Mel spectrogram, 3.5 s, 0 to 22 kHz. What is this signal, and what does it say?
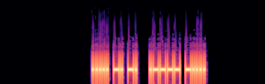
Morse code, heard as a keyed tone, about 50 wpm, 700 Hz. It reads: 5NN 16
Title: CQ WW DX Contest Exchange - 50wpm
